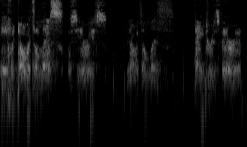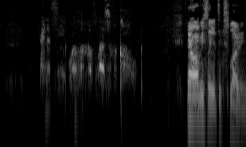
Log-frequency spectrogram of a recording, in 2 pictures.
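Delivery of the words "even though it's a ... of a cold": very quiet, playful, secretive, conspiratorial whisper. Joking that the Illuminati must not hear, the speaker goes on whispering jokingly. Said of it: "I have to whisper this".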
